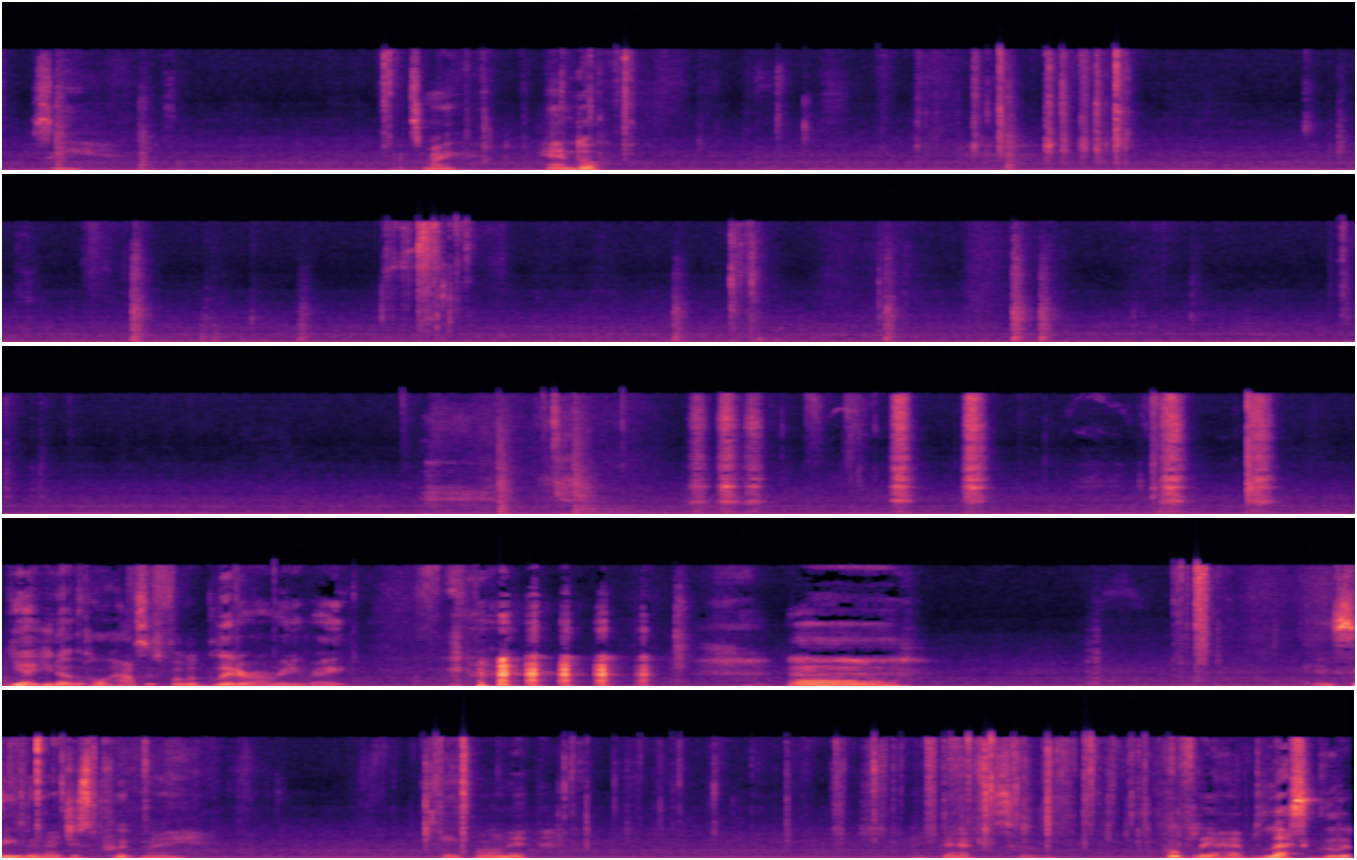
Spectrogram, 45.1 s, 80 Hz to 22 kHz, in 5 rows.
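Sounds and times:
steady low hum: 0.0 - 45.0.

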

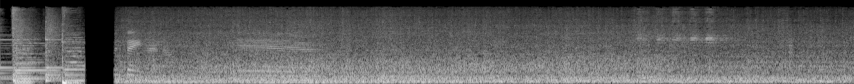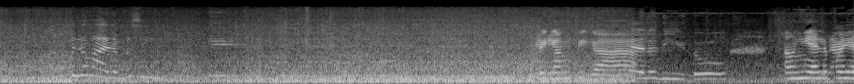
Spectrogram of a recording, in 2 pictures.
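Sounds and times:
street traffic: 1.1 - 17.0.

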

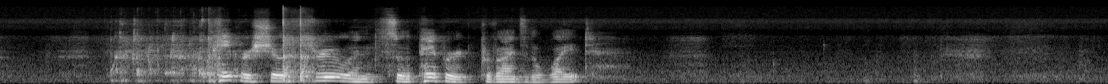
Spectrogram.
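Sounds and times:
brush sloshing in water: 1.1 - 2.4.

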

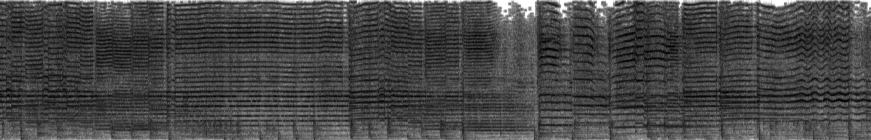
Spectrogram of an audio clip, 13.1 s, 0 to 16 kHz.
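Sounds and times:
drum strokes: 0.0 - 13.0
reedy wind instrument melody: 0.0 - 13.0.

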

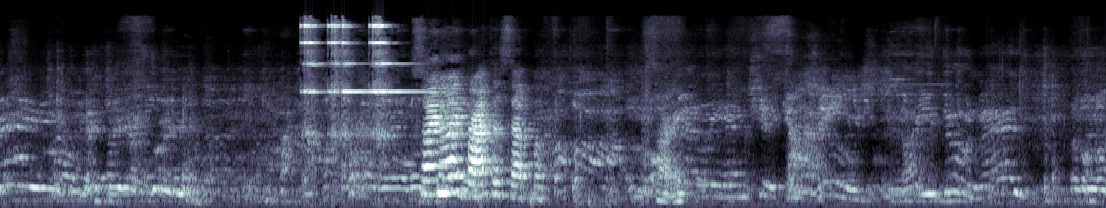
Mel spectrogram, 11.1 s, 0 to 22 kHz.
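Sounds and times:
bicycle bell ringing: 3.0 - 4.7.

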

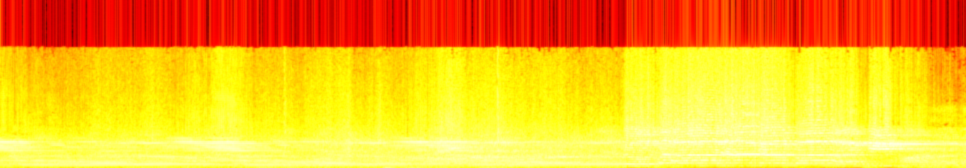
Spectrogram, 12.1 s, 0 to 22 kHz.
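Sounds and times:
girl singing into a microphone: 7.8 - 12.0.

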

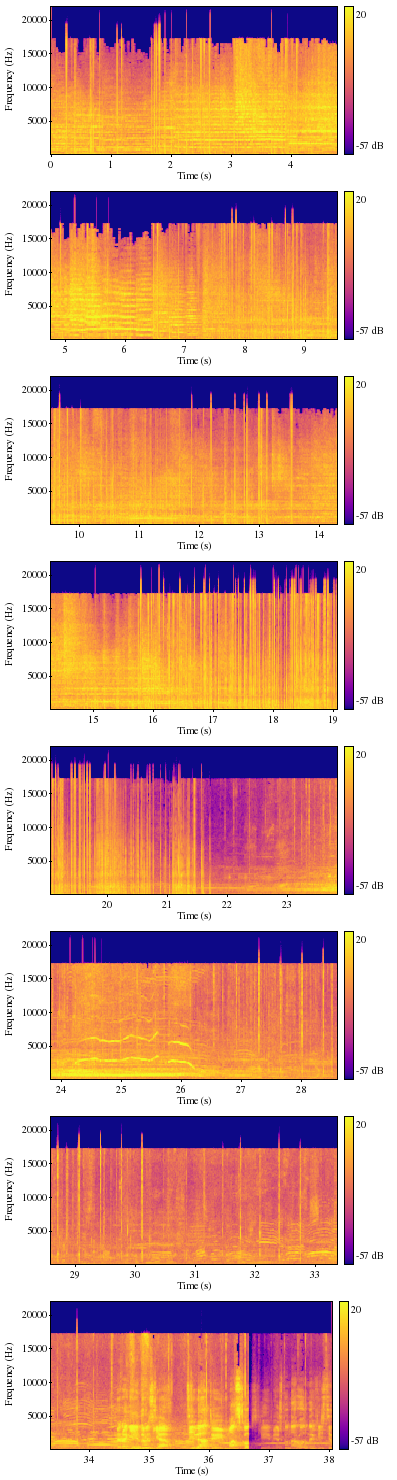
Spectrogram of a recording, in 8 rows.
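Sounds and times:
fireworks bangs and crackling: 0.0 - 22.4
crowd cheering: 0.0 - 38.0
people whistling: 24.1 - 26.3.

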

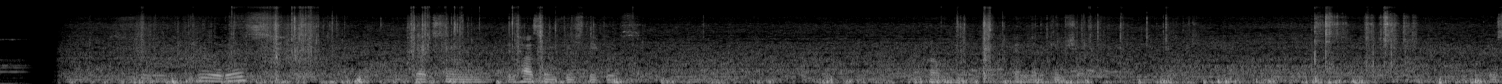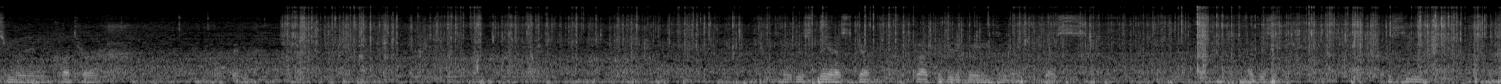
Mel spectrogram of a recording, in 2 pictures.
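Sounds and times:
plastic bag rustling: 0.7 - 6.4, 9.3 - 12.1, 13.1 - 14.2, 17.8 - 30.0
sharp plastic crackle: 0.9 - 6.4, 9.3 - 12.0, 13.1 - 14.2, 17.7 - 30.0.

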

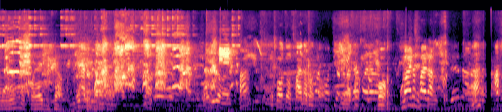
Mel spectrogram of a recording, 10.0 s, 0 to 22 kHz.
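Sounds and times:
chicken squawking: 0.0 - 9.0.

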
